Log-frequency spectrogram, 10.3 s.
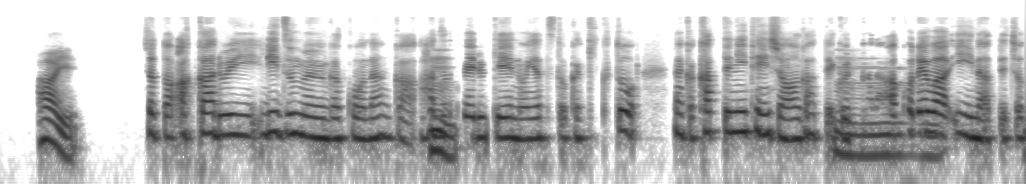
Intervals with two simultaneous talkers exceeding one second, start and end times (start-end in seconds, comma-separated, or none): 8.3-9.7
